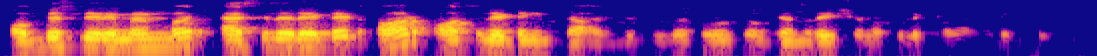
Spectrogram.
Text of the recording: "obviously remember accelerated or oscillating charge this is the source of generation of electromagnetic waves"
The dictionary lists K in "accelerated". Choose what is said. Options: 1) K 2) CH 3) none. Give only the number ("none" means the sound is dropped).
3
